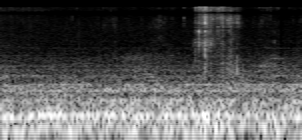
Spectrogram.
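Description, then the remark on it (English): A brief, crisp crunch of someone biting into a cracker, one short crackly burst partway through, set against a low steady background hum with no talking. “Yeah, we got the crunch of that cracker.”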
